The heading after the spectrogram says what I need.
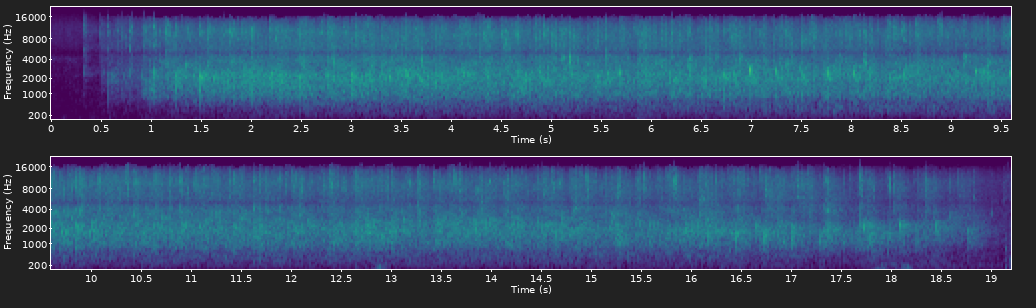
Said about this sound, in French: Merci beaucoup. Écoutez, c'était très beau. Les applaudissements vous ont montré comme nous avons apprécié.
